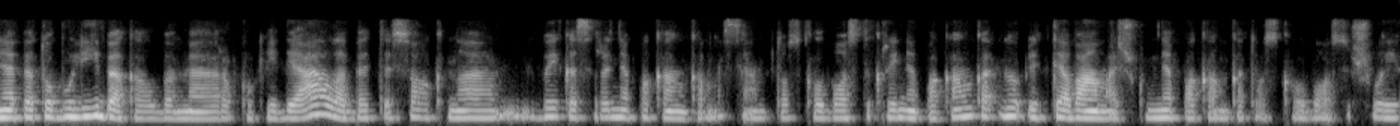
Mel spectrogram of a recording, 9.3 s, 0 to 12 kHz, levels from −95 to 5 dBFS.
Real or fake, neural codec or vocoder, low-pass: real; none; 7.2 kHz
